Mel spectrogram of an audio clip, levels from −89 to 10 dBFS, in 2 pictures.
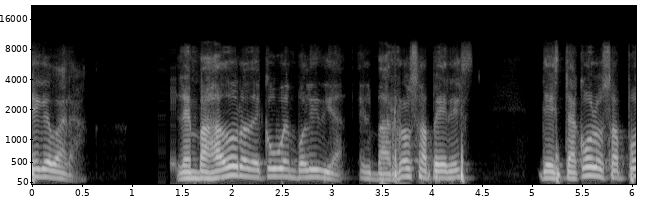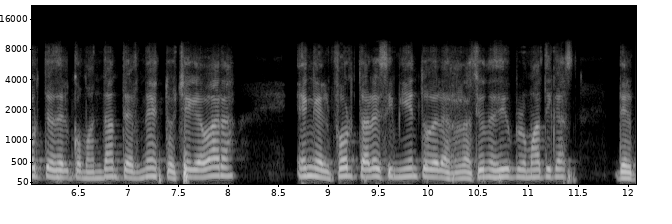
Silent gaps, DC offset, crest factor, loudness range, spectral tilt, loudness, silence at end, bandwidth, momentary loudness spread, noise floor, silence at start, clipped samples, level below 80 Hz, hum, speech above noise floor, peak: none; under 0.1%; 18 dB; 2 LU; -7.5 dB/octave; -21 LUFS; 0 s; 9.4 kHz; 8 LU; -78 dBFS; 0 s; under 0.1%; -52 dBFS; none; 58 dB; -2 dBFS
